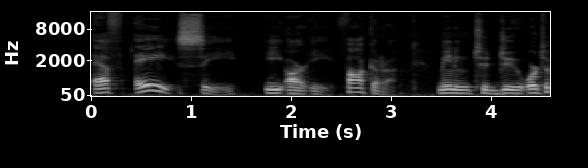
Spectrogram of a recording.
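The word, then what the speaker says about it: facere: the thick part actually comes from a word is spelled f-a-c-e-r-e fakura meaning to do or to make so literally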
